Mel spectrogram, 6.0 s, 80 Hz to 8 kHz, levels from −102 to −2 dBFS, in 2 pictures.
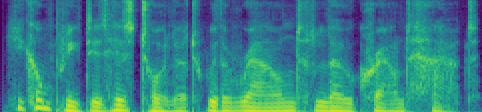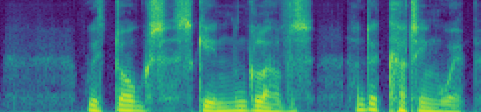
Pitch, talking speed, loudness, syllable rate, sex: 110 Hz, 180 wpm, -16 LUFS, 4.7 syllables/s, male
